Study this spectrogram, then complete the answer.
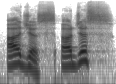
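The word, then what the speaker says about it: arduous: अर्जस, अर्जस यानी अगेन जिसमें बहुत ज़्यादा एफर्ट और मेहनत लगे। डी की जगह जे का साउंड आता है, ठीक है, प्रोनाउंसिएशन में।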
